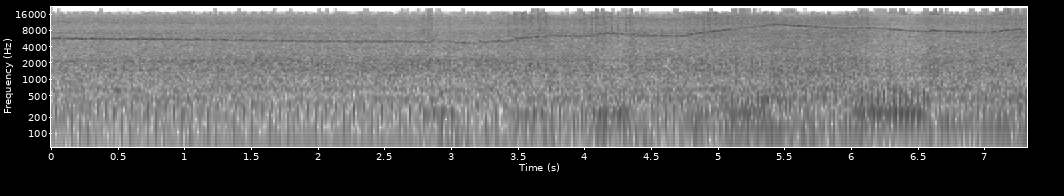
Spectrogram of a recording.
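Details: Small single-cylinder engine on a Mikuni carburetor (jetting from a 250 two-stroke) and a temporary 3D-printed PETG intake manifold: pops along evenly with crisp exhaust beats and picks up cleanly; runs well, with a slight low-end velocity issue from the large carb.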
